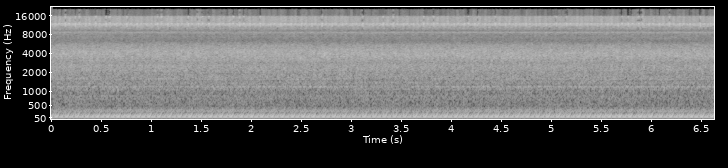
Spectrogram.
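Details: Dodge Magnum started after its battery had been on the charger for a week; it catches straight away and settles into a smooth, even idle with a steady low hum and no knocks or misses.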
